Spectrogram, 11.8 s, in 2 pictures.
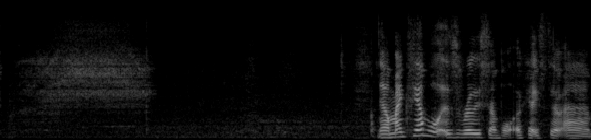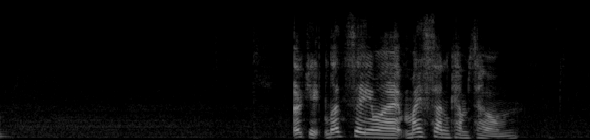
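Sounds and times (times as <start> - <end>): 
asthma inhaler puff: 0.1 - 1.6
speech: 3.8 - 6.1, 8.9 - 11.2.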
